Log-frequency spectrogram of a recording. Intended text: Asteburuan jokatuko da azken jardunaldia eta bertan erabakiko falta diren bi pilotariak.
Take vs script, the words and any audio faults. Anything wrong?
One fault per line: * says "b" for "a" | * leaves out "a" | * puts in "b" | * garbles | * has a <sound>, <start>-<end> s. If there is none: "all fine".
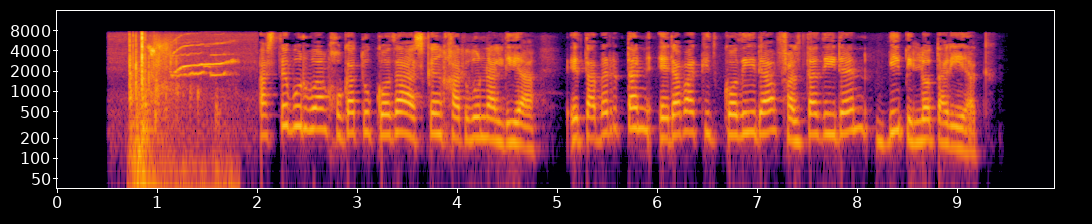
* has a squeak, 0.7-1.8 s
* puts in "dira"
